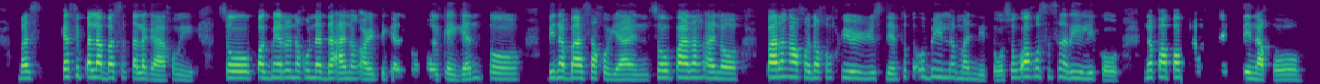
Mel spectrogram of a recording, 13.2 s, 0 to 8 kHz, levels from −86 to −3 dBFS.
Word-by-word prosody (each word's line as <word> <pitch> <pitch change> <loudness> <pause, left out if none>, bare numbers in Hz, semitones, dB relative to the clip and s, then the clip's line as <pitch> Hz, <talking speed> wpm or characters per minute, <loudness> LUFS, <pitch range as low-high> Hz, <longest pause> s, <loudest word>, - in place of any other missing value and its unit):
mas, 230 0 +1 0.2
kasi 270 +2 +2
palabasa 250 -2 +4
talaga 210 -7 +1
ako 185 - -15
eh, 155 - -13 0.3
so 230 -1 +2
'pag 245 -1 +4
meron 245 +1 +1
akong 250 0 -7
nadaanang 215 -2 +3
article 190 -1 -2
tungkol 180 0 -6
kay 180 -3 -2
ganito 195 -1 -4 0.2
binabasa 230 -1 +4
ko 210 -2 -6
'yan, 180 -1 -1
so 245 0 0
parang 250 -1 +4
ano, 210 -3 +1 0.2
parang 260 +1 +7
ako 255 -2 +3
nacu-curious 230 -3 -4
din 190 -1 -5
totoo 260 +1 -10
ba 280 +1 -8
yung 250 -1 -7
laman 200 -4 -6
nito, 165 -1 -9
so 250 +8 -8
ako 270 +1 +4
sa 260 - -19 0.2
sarili 220 -2 -5
ko 155 -2 -6 0.3
napapa-praktis 250 -3 0
din 215 -4 +4
ako, 175 -1 -2
225 Hz, 175 wpm, -24 LUFS, 190-245 Hz, 0.3 s, parang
